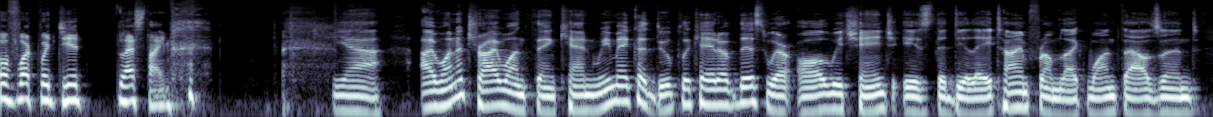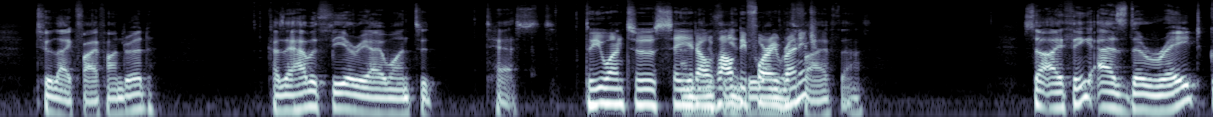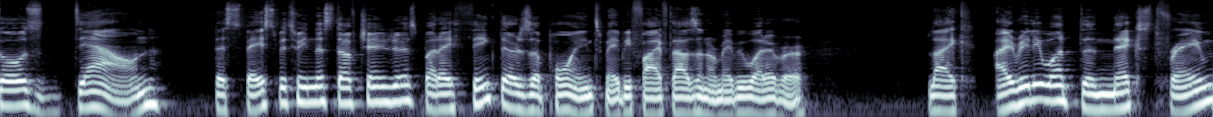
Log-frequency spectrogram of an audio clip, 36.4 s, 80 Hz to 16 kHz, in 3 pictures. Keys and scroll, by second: 8.0 super+j, 11.8 alt+shift+Down, 17.6 super+c, 17.8 super+j.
